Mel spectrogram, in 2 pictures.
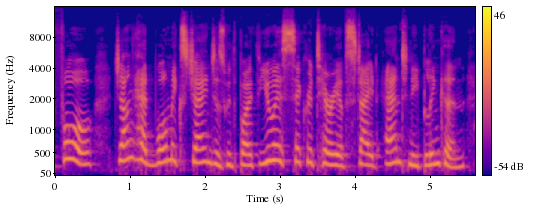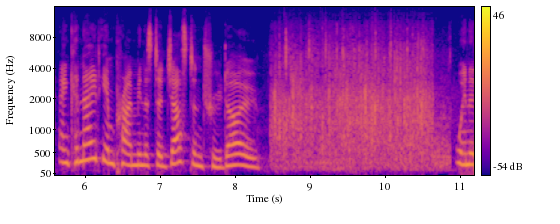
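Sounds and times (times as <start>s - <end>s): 
speech: 0.1s - 8.8s, 11.0s - 11.1s
enthusiastic applause: 8.5s - 10.9s.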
